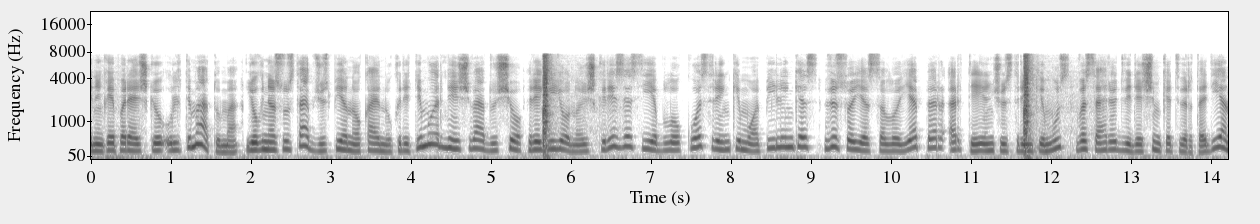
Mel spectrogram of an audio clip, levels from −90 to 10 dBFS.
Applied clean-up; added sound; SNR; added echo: none; Fire; 6 dB; none.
